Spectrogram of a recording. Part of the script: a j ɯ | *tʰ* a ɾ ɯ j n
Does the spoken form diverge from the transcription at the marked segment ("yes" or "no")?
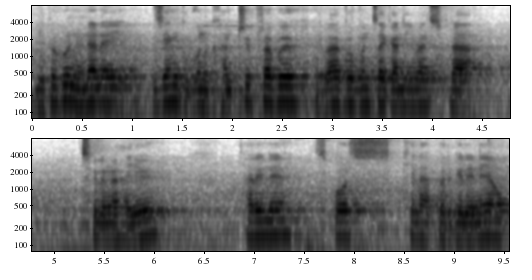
no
